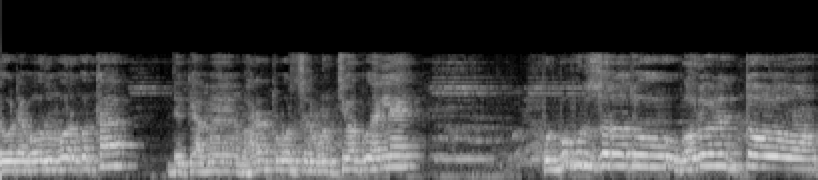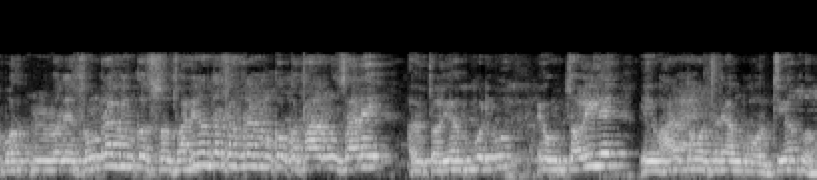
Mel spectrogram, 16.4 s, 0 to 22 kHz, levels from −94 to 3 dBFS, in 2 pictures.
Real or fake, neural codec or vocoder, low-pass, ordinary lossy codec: real; none; 7.2 kHz; none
